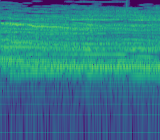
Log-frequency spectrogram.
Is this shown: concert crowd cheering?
yes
